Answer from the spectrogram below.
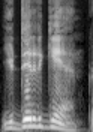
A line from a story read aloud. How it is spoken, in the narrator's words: Grandmother said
